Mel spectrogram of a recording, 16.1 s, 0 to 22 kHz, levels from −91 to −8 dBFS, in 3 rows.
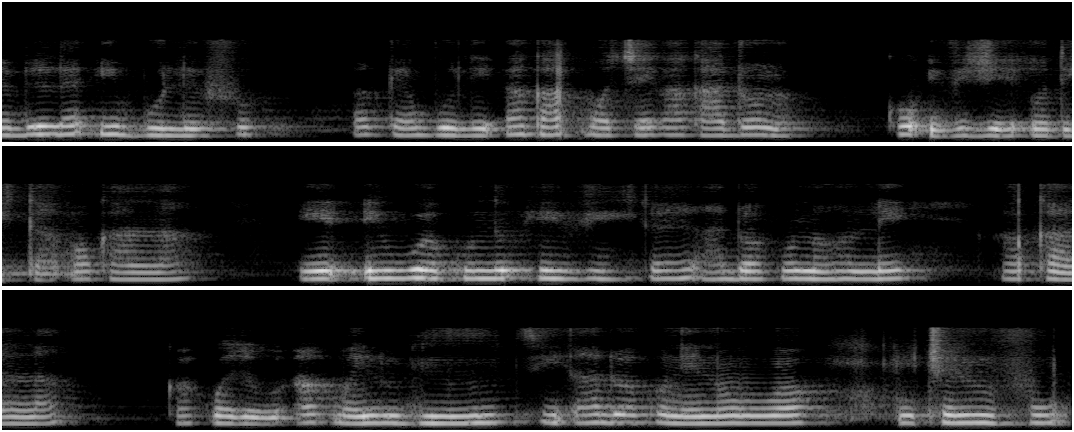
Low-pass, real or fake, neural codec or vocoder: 7.2 kHz; fake; codec, 24 kHz, 0.9 kbps, DualCodec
